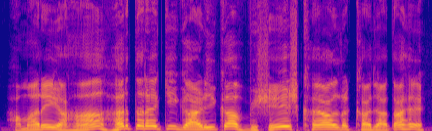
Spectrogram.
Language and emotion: Hindi, happy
